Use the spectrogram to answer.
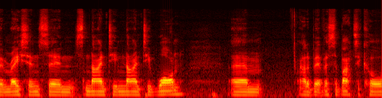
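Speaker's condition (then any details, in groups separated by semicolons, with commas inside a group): No condition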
